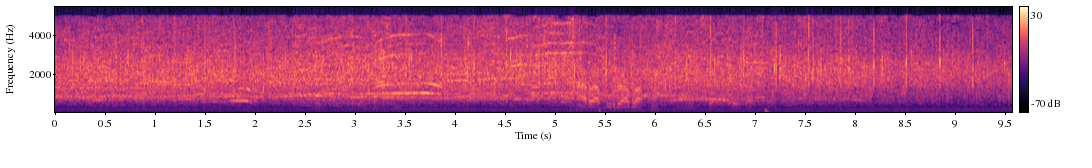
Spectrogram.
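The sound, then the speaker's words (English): An audience at a church worship service claps their hands to praise the Lord in a dense, sustained burst of applause that stays loud throughout, with scattered voices calling out beneath the clapping. “If you can clap, let everybody clap. Clap your hands.”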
